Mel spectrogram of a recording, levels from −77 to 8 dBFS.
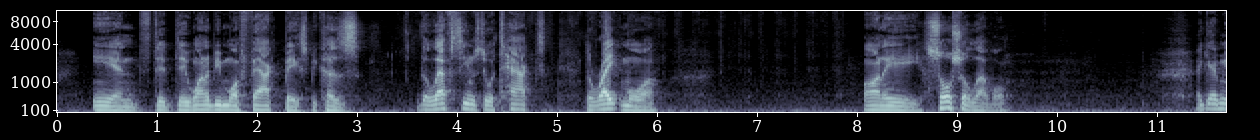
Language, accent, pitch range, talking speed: English, American, 80-100 Hz, 110 wpm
